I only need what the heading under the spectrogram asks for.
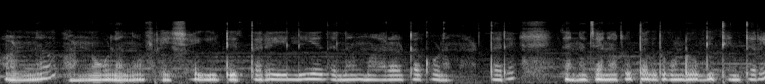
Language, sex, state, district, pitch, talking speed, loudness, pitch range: Kannada, female, Karnataka, Dharwad, 220 Hz, 115 wpm, -18 LUFS, 215-230 Hz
